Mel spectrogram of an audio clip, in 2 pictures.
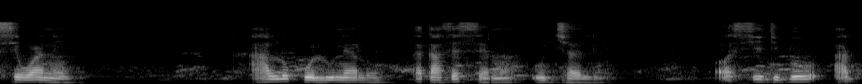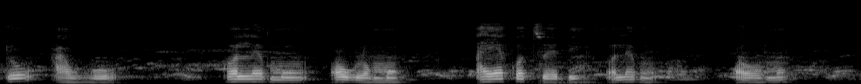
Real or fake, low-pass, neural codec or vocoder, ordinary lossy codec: real; 7.2 kHz; none; AAC, 32 kbps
